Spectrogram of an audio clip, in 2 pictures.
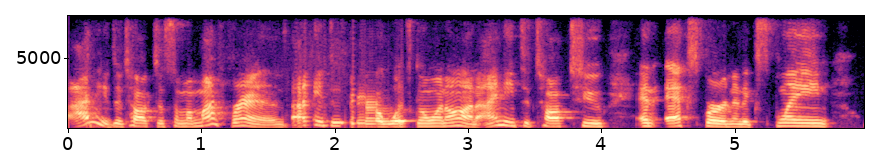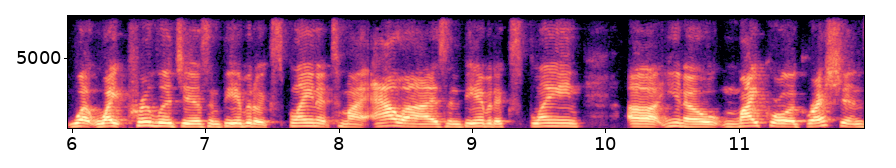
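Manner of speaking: ordinary talk, nothing marked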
